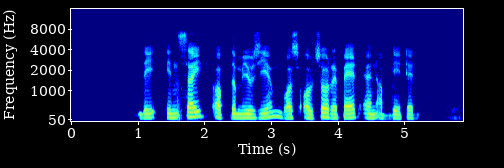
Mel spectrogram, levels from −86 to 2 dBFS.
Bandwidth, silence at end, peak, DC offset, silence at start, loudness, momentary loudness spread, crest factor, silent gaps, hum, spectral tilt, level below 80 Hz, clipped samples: 7.8 kHz; 0.75 s; -20 dBFS; under 0.1%; 1 s; -39 LUFS; 8 LU; 20 dB; 1.30-1.41 s; none; -6 dB/octave; -78 dBFS; under 0.1%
